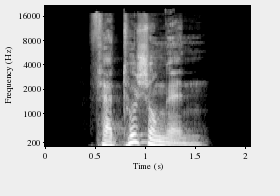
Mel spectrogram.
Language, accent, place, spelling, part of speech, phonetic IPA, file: German, Germany, Berlin, Vertuschungen, noun, [fɛɐ̯ˈtʊʃʊŋən], De-Vertuschungen.ogg
- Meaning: plural of Vertuschung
